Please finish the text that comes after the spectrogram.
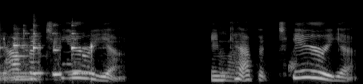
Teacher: emphasize the middle of the word librarian in cafeteria in cafeteria it's the te that is louder and stands out more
